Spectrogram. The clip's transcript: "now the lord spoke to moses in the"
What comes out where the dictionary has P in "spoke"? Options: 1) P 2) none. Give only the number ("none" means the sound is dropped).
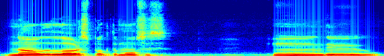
1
